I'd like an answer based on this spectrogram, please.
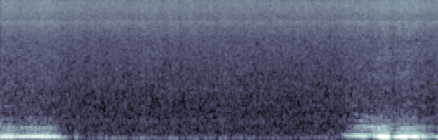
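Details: A healthy pig in a pigsty, sleeping after feeding, gives a low rumbling snore, then a louder, rougher snore about three seconds later, with near silence between them.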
